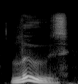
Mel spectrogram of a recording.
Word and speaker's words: lose: Lose, meaning to misplace something, has a Z sound that rhymes with news.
